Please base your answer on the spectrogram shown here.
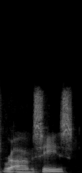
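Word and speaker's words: Ramses: referred to directly as Raam sees and I'm saying Raam sees for a that way for a particular reason we'll get to that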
